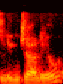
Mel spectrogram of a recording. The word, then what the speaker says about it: Lingjia Liu: again my name is Ling jalio and for those of you who can pronounce you can see and for those people who cannot pronounce it very well we can sing about ninja with l so I'm currently serving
